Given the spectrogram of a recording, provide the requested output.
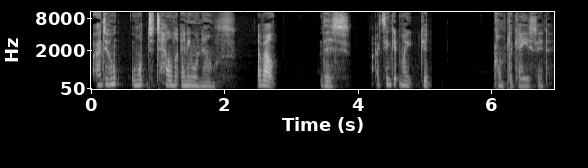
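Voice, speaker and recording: A woman's voice: mid-range voice, slow pace, breathy edge, no echo, studio quality. A woman playing a guilt-ridden, defensive young male wizard hero in a story reading. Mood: hesitant.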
